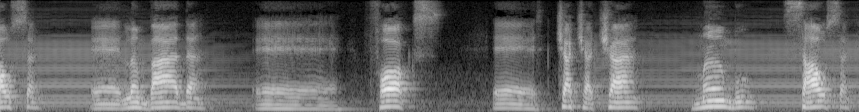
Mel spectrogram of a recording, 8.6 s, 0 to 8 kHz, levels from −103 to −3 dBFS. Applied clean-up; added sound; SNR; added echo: none; Wind instrument, woodwind instrument; 20 dB; none.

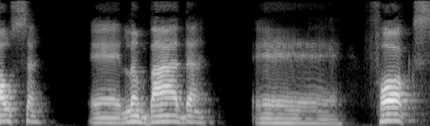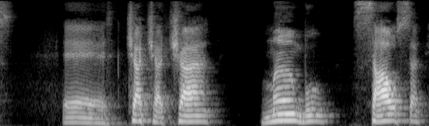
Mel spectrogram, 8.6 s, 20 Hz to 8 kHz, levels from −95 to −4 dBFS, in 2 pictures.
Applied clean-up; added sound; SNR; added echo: neural mask model Resemble Enhance denoiser.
